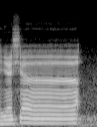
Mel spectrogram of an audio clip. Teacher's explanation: Walaupun hamzah ni kita matikan, kena bunyikan huruf hamzah tersebut. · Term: hamzah yang sukun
